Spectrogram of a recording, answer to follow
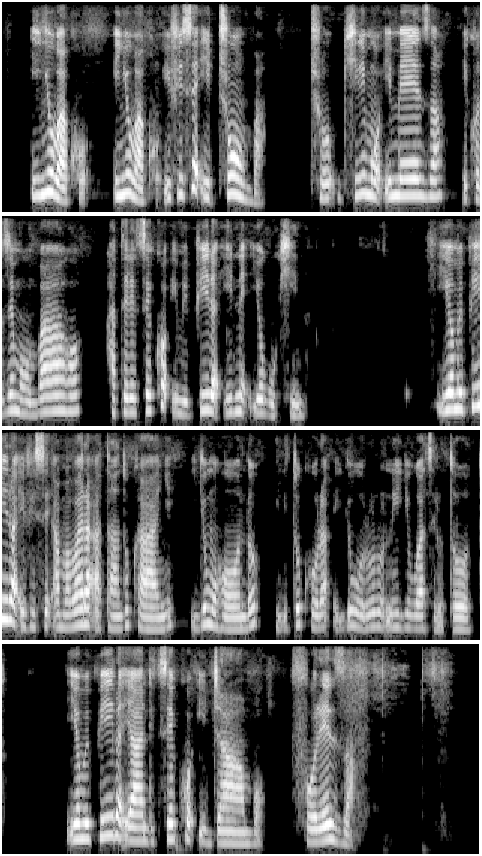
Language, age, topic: Rundi, 36-49, education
